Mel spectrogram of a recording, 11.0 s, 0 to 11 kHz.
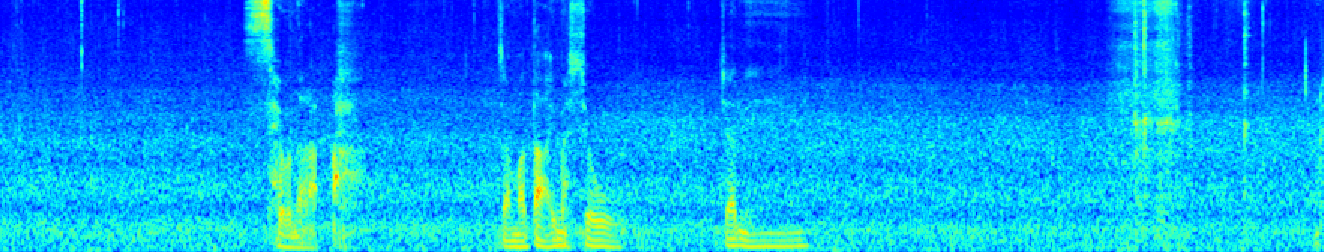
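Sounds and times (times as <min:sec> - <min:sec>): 
campfire crackling: 0:00.0 - 0:11.0
river water flowing: 0:00.0 - 0:11.0
speech: 0:02.3 - 0:03.0, 0:04.2 - 0:05.3, 0:06.0 - 0:06.5.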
